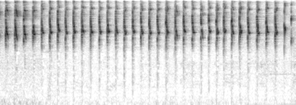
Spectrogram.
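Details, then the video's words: Male lovebird of the Galendo line from Ciamis singing its dobelan: a long unbroken run of rapid, evenly spaced, shrill high chirps, each a bright metallic tick, kept up without pause throughout. "SUARA ASLI DOBELAN LOVEBIRD JANTAN"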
